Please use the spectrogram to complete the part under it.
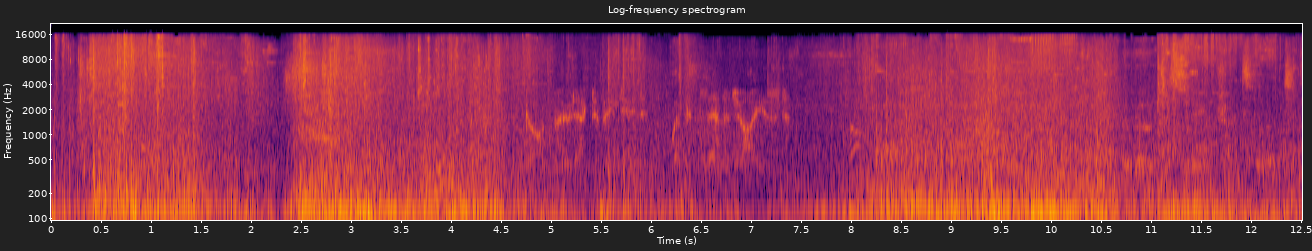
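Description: Gunfire rattles rapidly and loudly.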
